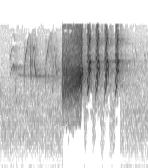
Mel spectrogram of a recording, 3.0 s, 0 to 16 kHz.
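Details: Azure-winged magpie, recorded 2020: faint thin whistled notes, then a loud harsh rasping burst followed by four quick scratchy notes in rapid succession.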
